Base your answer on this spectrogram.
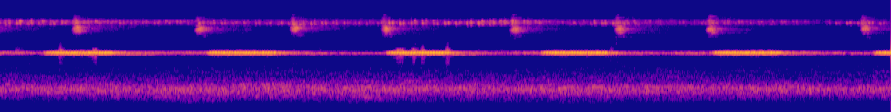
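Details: Crickets calling at night, a bright high trill swelling in bursts about every second alongside a higher, regularly spaced ticking, over a gentle background hiss.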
